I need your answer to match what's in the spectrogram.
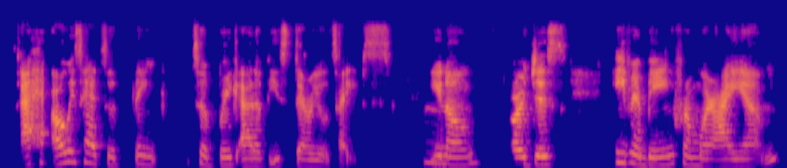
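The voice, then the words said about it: Strong New Orleans Louisiana accent. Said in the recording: “From New Orleans, Louisiana, and I know that I have a strong accent”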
